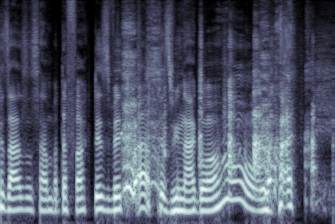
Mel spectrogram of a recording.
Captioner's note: laughing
